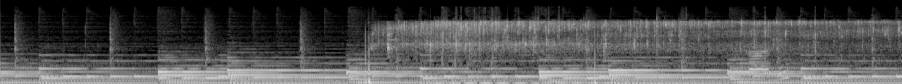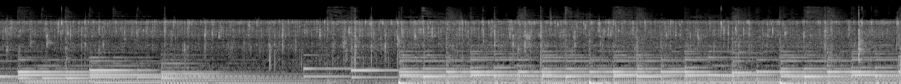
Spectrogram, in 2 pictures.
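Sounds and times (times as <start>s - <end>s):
background music of held notes: 0.0s - 18.0s
onions sizzling in hot oil: 3.7s - 18.0s.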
